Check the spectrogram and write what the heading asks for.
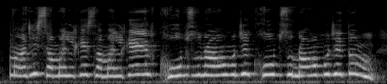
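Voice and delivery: high, sugary daughter-in-law voice; sweet young bride. Acted. Bride soothing her coughing mother-in-law, high and sugary. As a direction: sing it up sweetly, a little cheeky.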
